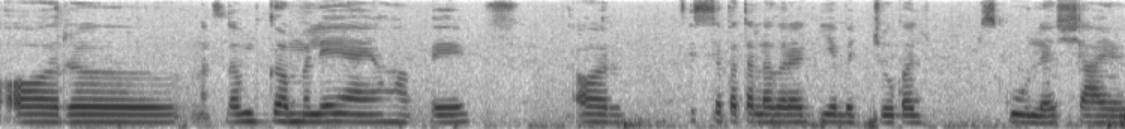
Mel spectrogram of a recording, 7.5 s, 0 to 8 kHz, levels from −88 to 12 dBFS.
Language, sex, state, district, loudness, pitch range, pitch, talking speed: Hindi, female, Chandigarh, Chandigarh, -15 LUFS, 120-175 Hz, 170 Hz, 160 wpm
